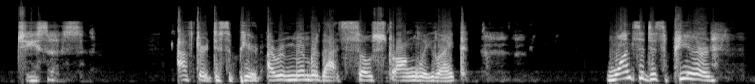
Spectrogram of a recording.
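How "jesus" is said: small, breathy little whisper. Recalling the moment the thing disappeared: whispered Jesus. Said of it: "I just let out this little whisper like this".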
